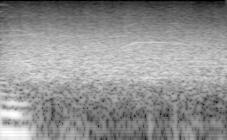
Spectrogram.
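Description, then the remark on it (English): A burst of steady applause fills the whole moment, a dense, even wash of clapping that sounds like a recorded crowd, with a brief low voice fragment right at the start. “Houston, Texas, man, round of applause.”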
